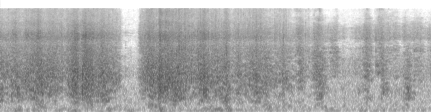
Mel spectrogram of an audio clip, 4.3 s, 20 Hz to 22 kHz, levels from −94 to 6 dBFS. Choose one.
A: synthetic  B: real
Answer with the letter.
B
